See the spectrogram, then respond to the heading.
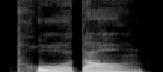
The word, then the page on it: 妥当: tuǒ dang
